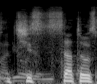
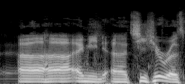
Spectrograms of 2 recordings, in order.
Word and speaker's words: Chihiro: So at 9 minutes, Chisato's parents, Chihiro's parents, I keep saying her name wrong.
